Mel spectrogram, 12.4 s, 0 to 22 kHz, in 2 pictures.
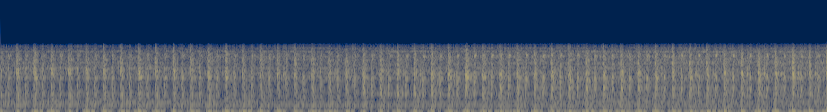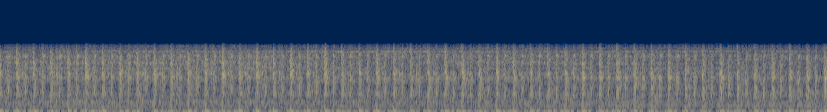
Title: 3000gt lifter tick or spun bearing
